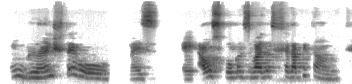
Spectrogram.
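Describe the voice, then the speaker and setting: Fairly quick speech from a woman with a fairly high pitch, in a dry, close sound with no echo. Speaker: self-help youtuber. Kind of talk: motivational talk to camera. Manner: fast; occasional stumbles over words.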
